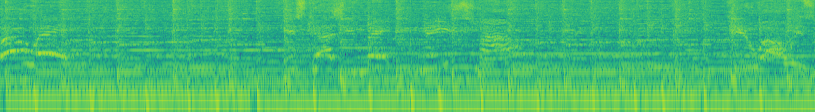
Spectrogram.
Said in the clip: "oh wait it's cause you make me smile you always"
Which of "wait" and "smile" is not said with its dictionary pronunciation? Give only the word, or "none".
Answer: wait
